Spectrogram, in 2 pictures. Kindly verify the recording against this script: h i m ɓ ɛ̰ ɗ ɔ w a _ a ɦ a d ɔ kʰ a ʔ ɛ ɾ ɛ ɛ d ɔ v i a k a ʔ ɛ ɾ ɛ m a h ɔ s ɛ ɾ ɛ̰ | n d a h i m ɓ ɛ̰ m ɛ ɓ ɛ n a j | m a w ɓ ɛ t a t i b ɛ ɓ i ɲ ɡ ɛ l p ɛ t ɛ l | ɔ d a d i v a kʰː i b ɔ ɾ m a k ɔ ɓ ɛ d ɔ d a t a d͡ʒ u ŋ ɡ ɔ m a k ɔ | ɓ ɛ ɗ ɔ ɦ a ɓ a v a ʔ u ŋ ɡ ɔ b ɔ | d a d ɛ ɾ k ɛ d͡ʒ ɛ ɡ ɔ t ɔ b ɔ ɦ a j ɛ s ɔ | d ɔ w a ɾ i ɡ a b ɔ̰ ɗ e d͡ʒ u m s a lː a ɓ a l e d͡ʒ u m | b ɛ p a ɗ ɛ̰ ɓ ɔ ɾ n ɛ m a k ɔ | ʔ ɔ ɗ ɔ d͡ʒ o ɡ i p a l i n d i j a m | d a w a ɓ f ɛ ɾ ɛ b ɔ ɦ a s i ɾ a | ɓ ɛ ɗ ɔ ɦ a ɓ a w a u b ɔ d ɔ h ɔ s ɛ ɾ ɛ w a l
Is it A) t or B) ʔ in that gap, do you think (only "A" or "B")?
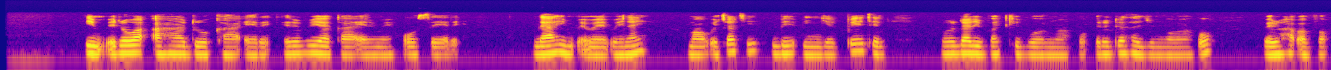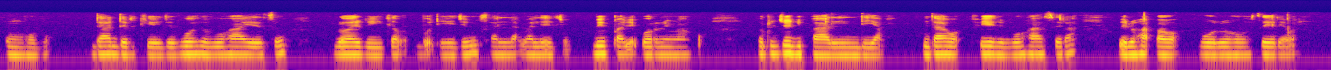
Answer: B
